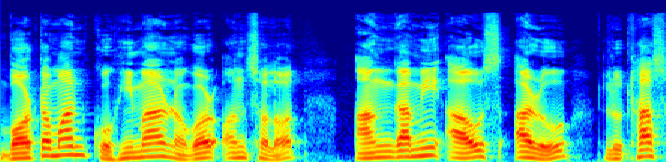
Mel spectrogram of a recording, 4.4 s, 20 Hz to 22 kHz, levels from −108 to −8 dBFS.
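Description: Speech recording with no audible technical faults anywhere.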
